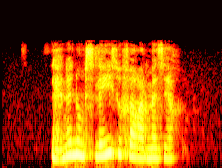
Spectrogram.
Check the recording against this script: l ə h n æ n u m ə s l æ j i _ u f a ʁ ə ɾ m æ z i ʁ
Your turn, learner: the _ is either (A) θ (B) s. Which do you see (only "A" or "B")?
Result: A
